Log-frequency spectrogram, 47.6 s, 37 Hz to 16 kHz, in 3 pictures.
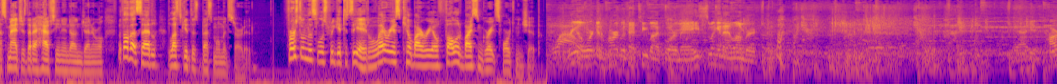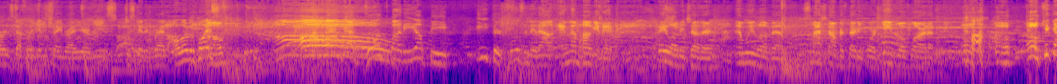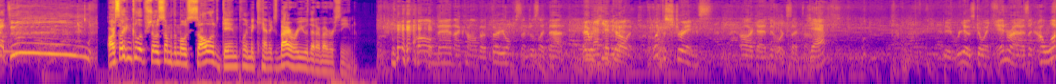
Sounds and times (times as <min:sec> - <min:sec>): Music: 0:08.2 - 0:22.4, 0:23.0 - 0:33.2, 0:37.4 - 0:47.5.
